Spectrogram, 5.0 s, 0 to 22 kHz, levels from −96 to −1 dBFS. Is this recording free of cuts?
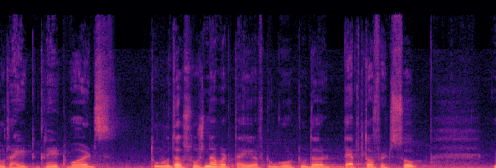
yes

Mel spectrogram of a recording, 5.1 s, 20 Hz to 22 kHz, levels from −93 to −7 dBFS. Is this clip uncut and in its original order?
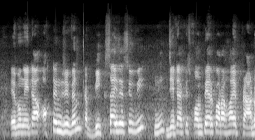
no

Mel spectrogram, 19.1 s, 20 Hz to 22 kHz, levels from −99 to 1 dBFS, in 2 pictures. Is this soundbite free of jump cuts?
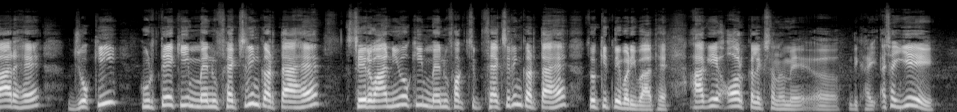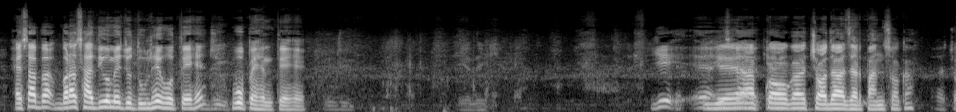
yes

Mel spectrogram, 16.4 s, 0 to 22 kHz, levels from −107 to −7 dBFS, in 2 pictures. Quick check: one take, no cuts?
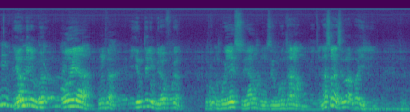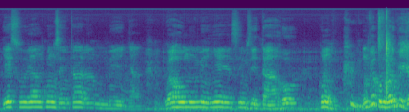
yes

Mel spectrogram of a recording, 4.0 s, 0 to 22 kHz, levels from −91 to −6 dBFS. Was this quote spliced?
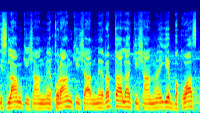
no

